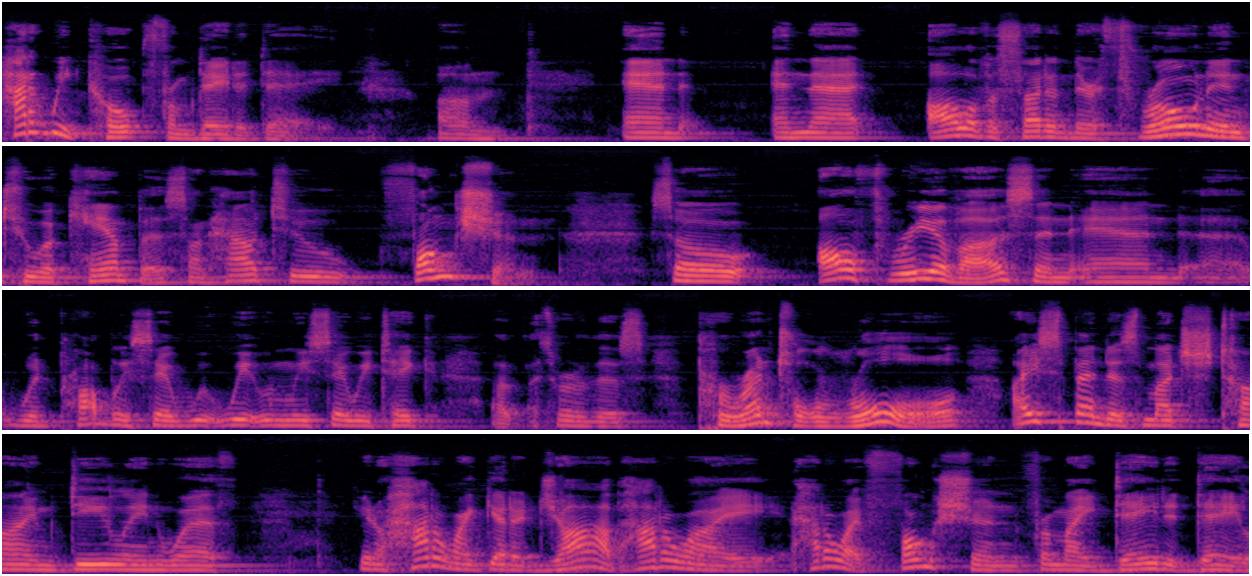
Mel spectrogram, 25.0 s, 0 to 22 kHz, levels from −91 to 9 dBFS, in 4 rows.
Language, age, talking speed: English, 40-59, 185 wpm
